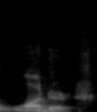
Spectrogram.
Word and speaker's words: water: say water but we we americans pronounce it with the d sometimes right a d sound so water i don't know why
